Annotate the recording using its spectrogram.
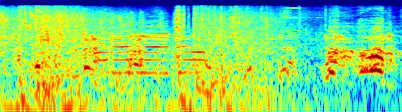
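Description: Rifle gunfire cracks in short bursts.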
